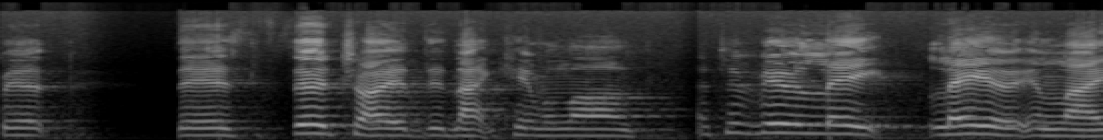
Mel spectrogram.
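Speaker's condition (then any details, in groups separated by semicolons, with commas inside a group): Cerebral palsy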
